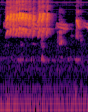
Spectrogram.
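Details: Grey-cheeked Bulbul (Javan), young from a captive breeding pair in South Jakarta, now perching on the second day after removal from the nest: one long scratchy high buzz of nearly a second, then two shorter rasping notes trailing off.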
